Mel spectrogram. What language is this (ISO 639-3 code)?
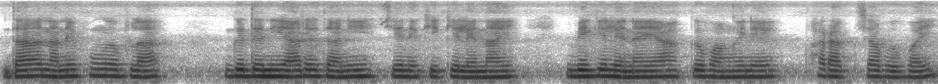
brx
